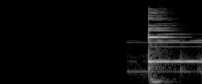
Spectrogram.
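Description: A bell struck once about one and a half seconds in after a silent start, its clear, several-toned ring hanging on and slowly fading.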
